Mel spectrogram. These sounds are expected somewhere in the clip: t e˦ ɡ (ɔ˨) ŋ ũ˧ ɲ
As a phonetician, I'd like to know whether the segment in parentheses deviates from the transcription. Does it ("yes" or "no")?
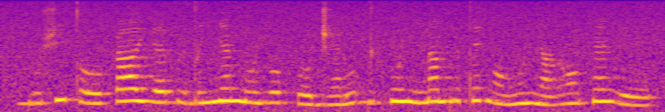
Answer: yes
